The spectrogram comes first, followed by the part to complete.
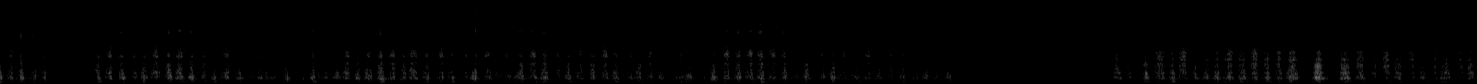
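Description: Coin scratching the scratch-off coating from a scratch card in quick back-and-forth strokes, several a second. The scratching stops twice: briefly under a second in, and for about a second around ten seconds in.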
